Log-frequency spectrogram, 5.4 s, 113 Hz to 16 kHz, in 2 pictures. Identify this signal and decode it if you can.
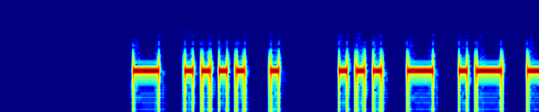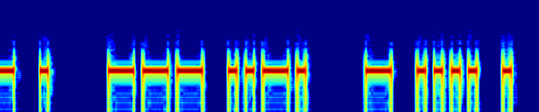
Morse code, heard as a keyed tone, about 28 wpm, 700 Hz. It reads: THE STATE OF THE
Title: Sentences from Top 1400 Words 28wpm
